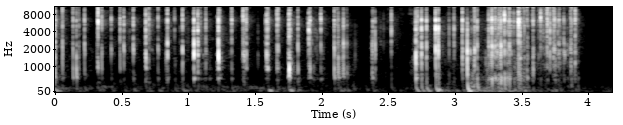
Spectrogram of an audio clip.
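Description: Long acrylic nails rapidly tap the top of a clear plastic iPhone case with resin gummy bears and the phone's camera lenses, making quick, bright, dry clicks. The tapping then gives way to a denser burst of scratching before the sound stops abruptly.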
